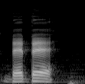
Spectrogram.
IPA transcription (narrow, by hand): be̞be̞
